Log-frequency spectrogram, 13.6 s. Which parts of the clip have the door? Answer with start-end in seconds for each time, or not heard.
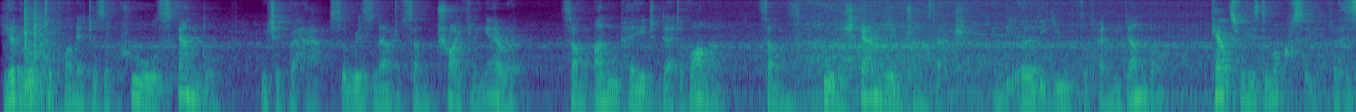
0.2-1.1.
